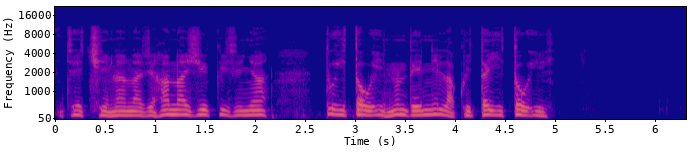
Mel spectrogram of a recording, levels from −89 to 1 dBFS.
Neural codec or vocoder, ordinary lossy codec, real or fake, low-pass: none; none; real; 10.8 kHz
